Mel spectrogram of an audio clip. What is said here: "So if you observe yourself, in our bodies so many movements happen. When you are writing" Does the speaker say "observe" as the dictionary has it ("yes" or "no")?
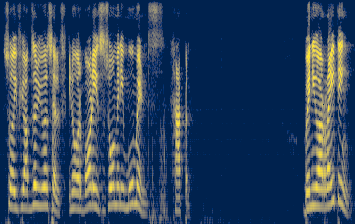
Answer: yes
